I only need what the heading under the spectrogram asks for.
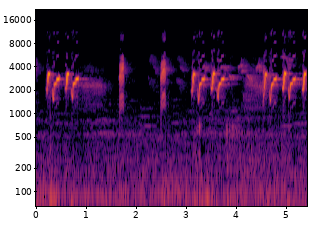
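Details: Sooty-headed bulbul in energetic, unusual song used to lure and tutor other bulbuls: short runs of three to five bright downslurred whistles, broken by two harsh sharp notes, ending in a rapid sequence.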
